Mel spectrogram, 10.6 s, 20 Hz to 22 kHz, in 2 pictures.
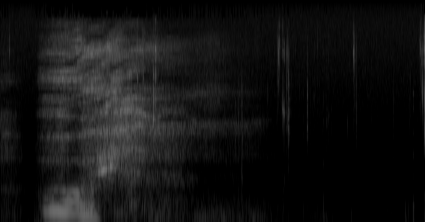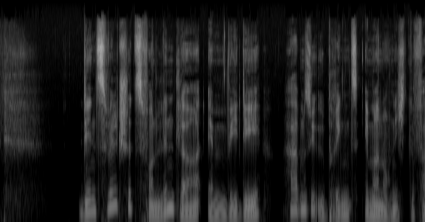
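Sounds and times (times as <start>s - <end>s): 
tired person giving a long voiced yawn: 0.4s - 3.0s
speech: 0.5s - 1.4s, 6.4s - 10.6s.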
